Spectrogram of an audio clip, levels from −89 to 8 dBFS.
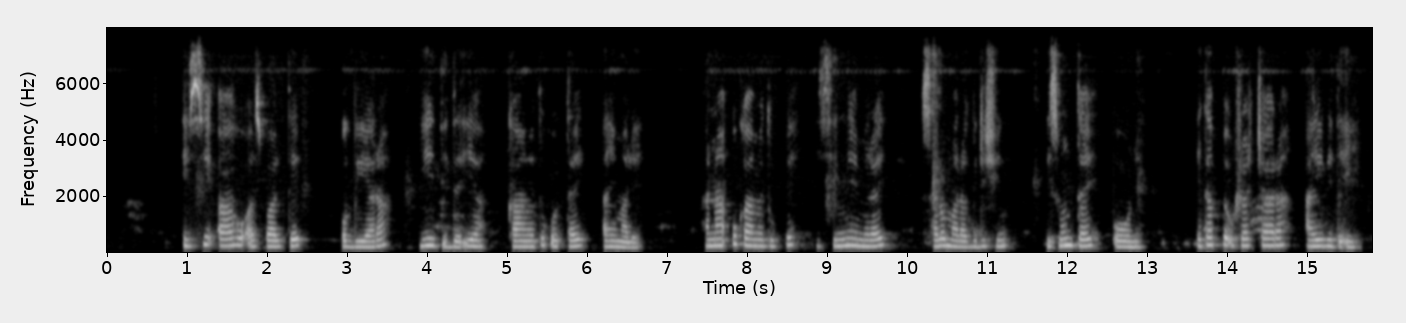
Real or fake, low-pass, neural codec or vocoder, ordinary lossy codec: real; 7.2 kHz; none; Opus, 64 kbps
